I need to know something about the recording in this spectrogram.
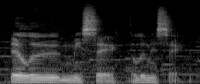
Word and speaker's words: Illumise: Illumise. Okay. I was gonna say, oh, I could check the Japanese name for pronunciation, but that's they're not one-to-one.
